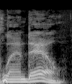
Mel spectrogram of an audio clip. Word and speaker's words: Landale: What Bick is referring to is a lot of people put the stress on the wrong syllable. Yeah. Jock Landale.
